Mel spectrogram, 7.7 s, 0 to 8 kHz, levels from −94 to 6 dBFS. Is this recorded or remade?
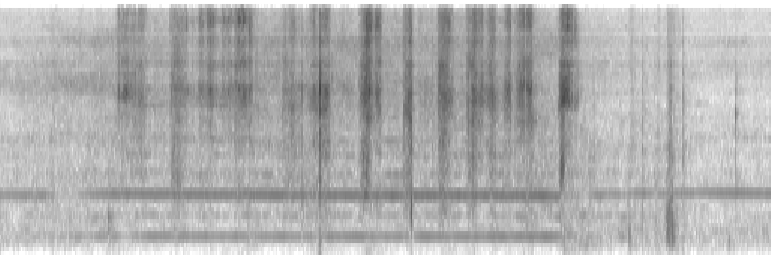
remade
